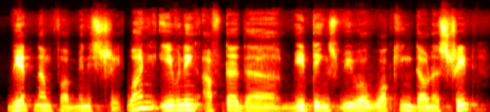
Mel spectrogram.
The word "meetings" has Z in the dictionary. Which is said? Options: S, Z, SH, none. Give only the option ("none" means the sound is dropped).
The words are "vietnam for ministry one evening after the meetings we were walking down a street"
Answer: S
